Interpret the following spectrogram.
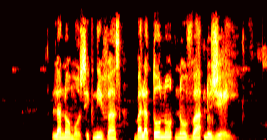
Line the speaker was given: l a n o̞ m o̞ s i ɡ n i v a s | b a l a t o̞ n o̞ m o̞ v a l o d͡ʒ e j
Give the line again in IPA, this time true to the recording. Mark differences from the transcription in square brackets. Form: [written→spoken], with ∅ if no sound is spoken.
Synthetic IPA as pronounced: l a n o̞ m o̞ s i ɡ n i [v→f] a s | b a l a t o̞ n o̞ [m→n] o̞ v a l o d͡ʒ e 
